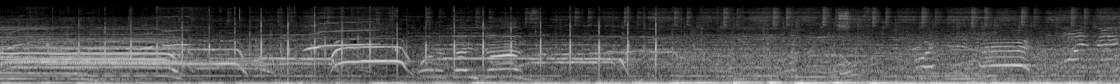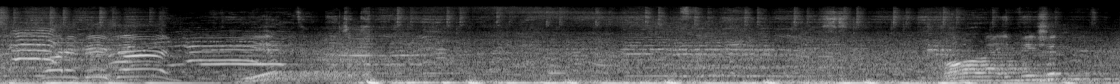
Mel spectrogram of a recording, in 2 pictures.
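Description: A large crowd at a U14 beginners world street dance championship cheers and whoops, with children shouting over steady dense babble, while an announcer's amplified voice calls out at moments.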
